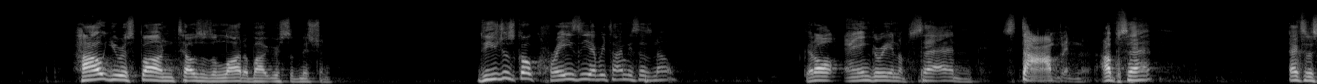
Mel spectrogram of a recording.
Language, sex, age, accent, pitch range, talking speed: English, male, 30-49, American, 155-225 Hz, 135 wpm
